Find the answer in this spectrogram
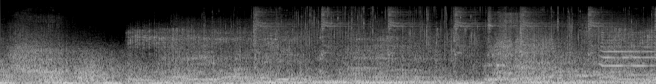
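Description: Deep, continuous rumbling booms, with a run of short sharp cracks from about two and a half seconds in: a dramatised sound effect of a stone pillar splitting apart, over dramatic background music.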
